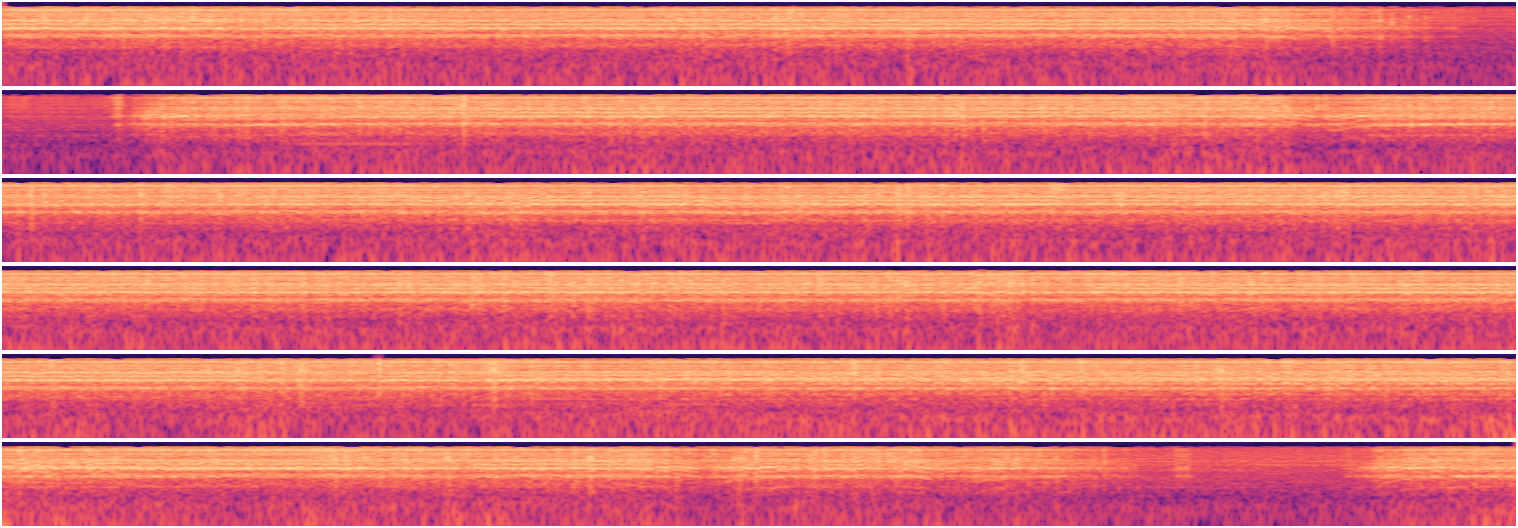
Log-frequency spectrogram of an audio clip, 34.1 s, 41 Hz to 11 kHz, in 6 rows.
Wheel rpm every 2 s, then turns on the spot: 160, 160, 80, 110, 160, 140, 160, 160, 160, 160, 160, 160, 160, 160, 160, 140, 50.
none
